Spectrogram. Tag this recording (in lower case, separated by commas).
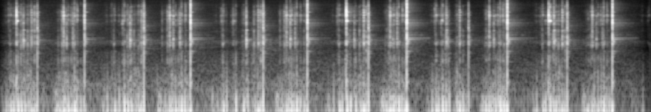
mechanisms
